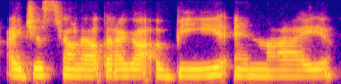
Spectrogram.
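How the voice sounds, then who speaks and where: A woman's voice: medium pitch, completely flat delivery, moderate pace, fairly bright tone. A woman in her early twenties, a nursing student, chatting casually and answering viewer questions in a talkative, upbeat way with lots of fillers. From Ohio, United States. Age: 20s.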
